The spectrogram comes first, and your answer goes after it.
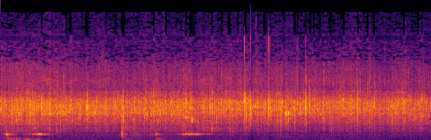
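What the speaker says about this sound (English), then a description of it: "Mix it up and fry properly, saute it nicely, and I've kept it at a high flame." Okra (bhindi) sautéing in oil over a high flame gives a steady, close, dense sizzle, with a few soft stirring knocks near the start and no voices.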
